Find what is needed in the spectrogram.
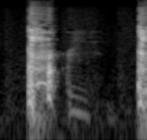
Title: Cough Cough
